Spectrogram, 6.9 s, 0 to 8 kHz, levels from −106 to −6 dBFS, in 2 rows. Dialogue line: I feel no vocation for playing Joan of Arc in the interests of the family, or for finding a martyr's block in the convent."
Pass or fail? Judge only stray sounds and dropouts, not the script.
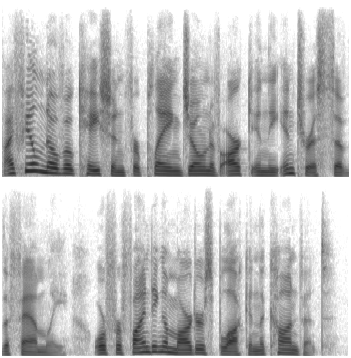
pass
